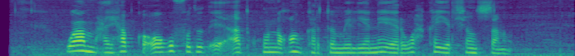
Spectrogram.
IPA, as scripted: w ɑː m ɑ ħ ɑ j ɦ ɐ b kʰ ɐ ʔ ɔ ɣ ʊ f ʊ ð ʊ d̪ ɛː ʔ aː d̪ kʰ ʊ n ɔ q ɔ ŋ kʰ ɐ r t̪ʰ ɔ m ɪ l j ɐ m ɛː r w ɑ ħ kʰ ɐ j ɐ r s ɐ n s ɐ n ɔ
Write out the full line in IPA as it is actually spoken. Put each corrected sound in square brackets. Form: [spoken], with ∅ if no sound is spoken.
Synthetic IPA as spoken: w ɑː m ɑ ħ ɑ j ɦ ɐ b kʰ ɐ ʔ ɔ ɣ ʊ f ʊ ð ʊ d̪ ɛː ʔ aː d̪ kʰ ʊ n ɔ q ɔ ŋ kʰ ɐ r t̪ʰ ɔ m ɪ l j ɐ [n] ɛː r w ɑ ħ kʰ ɐ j ɐ r [ʃ] ɐ n s ɐ n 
